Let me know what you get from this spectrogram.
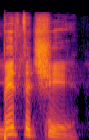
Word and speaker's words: Bedfordshire: Today I'm here from Bedfordshire. Is that how you pronounce it? – You can say it like that. Bedfordshire is the way we Bedfordshire.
